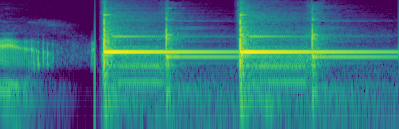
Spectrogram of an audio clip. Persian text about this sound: زنگ سومو که بزنی ما در خدمت هستیم.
